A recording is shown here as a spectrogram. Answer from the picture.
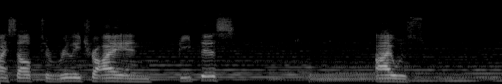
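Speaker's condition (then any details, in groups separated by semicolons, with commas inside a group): No condition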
